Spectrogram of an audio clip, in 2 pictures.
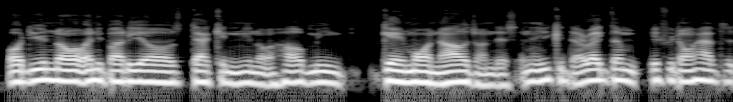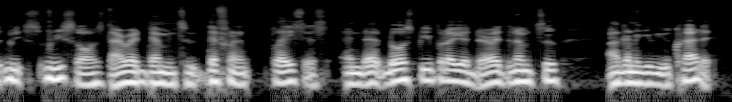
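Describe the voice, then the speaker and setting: A man in his twenties co-hosting a podcast, talking quickly in halting bursts and repeating his words. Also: on the low side, steady tone, mellow, no echo, clean studio sound. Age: 20s. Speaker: podcast co-host. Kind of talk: casual podcast chat.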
